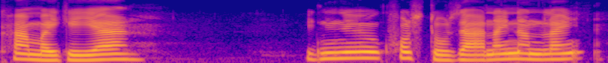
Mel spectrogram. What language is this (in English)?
Bodo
